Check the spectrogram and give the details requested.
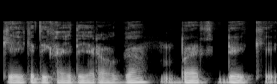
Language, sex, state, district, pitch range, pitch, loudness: Hindi, male, Uttar Pradesh, Budaun, 85-90 Hz, 85 Hz, -18 LUFS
